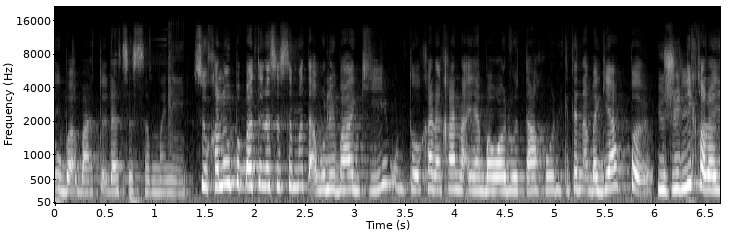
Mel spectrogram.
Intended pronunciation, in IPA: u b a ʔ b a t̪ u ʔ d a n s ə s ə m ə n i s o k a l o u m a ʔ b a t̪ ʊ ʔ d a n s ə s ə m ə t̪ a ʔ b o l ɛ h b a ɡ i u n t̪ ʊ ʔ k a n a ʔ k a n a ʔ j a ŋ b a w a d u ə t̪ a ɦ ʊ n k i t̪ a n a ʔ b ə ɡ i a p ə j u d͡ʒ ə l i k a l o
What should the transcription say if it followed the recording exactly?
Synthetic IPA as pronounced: u b a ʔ b a t̪ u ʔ d a n s ə s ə m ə n i s o k a l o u b a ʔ b a t̪ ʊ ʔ d a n s ə s ə m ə t̪ a ʔ b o l ɛ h b a ɡ i u n t̪ ʊ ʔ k a n a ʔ k a n a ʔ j a ŋ b a w a d u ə t̪ a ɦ ʊ n k i t̪ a n a ʔ b a ɡ i a p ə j u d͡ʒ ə l i k a l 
